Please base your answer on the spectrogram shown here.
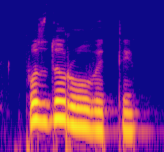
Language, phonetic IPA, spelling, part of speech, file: Ukrainian, [pɔzdɔˈrɔʋete], поздоровити, verb, Uk-поздоровити.ogg
- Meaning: to congratulate, to felicitate (on something: з (z) + instrumental)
